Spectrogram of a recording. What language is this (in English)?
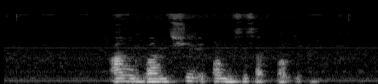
Georgian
